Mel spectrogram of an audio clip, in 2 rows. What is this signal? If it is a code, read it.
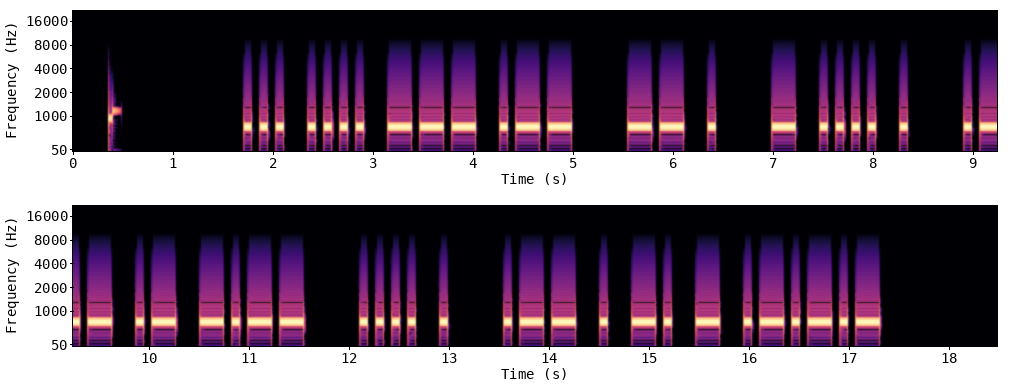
Morse code, heard as a keyed tone, about 15 wpm, 700 Hz. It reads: SHOW ME THE WAY HE WENT.
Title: Sentences from Top 200 Words 15wpm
